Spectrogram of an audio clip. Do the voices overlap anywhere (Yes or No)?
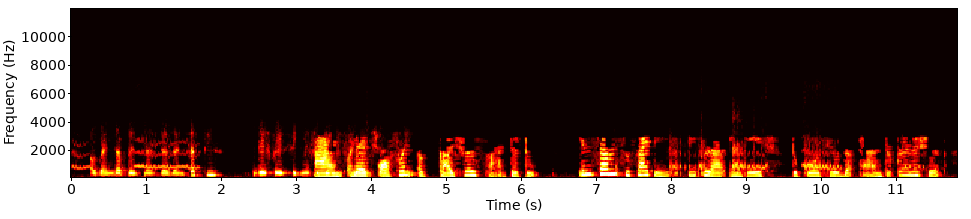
Yes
